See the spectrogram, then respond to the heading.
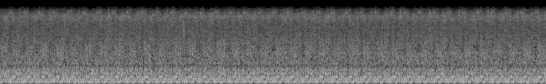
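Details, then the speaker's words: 2008 Ford F-250 5.4 L V8, 219k miles, replacement engine, idling with an uneven loping beat: cylinder 8 misfire from an unplugged or loose coil connector, later secured with a zip tie. "okay that's probably why so now we're missing you should see that on the scanner number eight cylinders misfire"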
